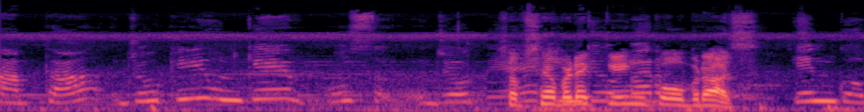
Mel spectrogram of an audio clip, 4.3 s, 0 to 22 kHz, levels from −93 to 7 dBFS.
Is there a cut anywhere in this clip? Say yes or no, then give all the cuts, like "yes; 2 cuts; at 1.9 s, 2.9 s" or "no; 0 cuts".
yes; 1 cut; at 2.4 s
